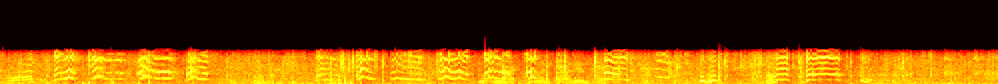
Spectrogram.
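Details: A litter of Golden Retriever puppies clamouring to get out: a busy mix of high wavering whines, short yips and squeals, many callers overlapping throughout.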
